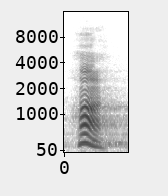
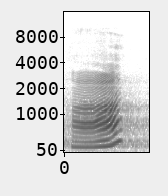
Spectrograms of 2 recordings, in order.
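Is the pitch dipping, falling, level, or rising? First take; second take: falling; rising. First: The pitch falls from high to low. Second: The pitch rises from low to high. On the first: "the fourth tone is from high to low" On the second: "from low to high"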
